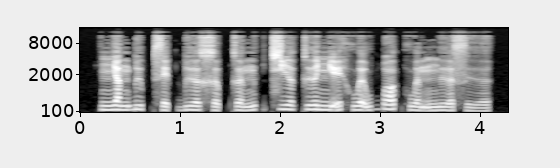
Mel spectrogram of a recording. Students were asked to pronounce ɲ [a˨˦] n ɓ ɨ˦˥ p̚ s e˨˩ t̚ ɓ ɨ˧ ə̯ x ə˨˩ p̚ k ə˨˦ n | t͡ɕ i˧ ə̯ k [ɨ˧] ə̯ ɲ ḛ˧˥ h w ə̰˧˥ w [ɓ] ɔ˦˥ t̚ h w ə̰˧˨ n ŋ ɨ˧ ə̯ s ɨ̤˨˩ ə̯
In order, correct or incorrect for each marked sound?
incorrect: a˧, correct, correct

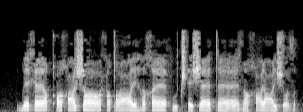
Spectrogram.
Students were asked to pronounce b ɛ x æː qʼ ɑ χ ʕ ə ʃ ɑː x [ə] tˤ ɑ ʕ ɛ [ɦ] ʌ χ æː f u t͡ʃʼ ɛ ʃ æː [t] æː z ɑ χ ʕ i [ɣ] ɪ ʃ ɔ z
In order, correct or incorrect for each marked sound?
incorrect: ʌ, correct, correct, incorrect: ʕ

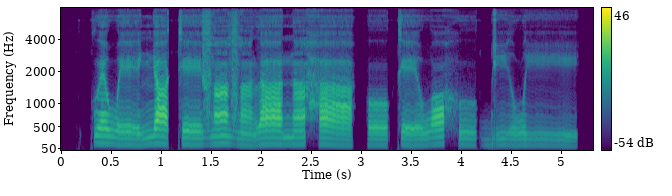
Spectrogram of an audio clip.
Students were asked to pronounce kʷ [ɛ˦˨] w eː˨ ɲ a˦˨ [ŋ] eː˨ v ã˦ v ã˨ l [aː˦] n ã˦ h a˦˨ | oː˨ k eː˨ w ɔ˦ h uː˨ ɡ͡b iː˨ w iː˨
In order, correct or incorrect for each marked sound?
incorrect: ɛ˦, incorrect: k, correct

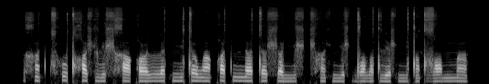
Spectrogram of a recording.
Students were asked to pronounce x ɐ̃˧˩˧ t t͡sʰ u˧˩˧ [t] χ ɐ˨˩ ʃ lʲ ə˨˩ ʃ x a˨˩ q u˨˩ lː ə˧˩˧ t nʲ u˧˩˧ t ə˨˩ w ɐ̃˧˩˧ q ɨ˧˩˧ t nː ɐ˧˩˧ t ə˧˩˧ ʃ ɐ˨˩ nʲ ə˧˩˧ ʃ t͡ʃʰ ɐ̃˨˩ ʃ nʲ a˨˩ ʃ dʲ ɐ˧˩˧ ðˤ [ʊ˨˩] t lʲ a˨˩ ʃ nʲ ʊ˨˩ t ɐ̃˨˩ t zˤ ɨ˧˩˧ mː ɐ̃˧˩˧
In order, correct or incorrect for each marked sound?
correct, correct

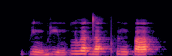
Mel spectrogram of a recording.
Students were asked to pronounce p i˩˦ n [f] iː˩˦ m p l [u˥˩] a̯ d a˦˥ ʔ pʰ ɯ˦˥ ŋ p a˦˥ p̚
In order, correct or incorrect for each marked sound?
incorrect: b, incorrect: u˧

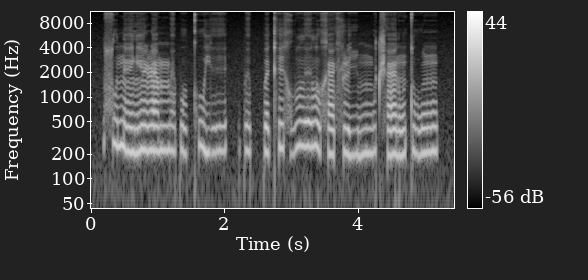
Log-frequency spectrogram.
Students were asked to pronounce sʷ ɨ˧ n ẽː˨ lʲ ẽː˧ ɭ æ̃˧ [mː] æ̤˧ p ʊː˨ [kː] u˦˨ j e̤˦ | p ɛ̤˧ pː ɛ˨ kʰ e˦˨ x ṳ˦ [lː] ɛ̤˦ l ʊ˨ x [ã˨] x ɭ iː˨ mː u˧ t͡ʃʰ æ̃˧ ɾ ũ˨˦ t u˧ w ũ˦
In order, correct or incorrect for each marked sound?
correct, incorrect: kʰ, correct, incorrect: æ̃˨

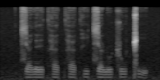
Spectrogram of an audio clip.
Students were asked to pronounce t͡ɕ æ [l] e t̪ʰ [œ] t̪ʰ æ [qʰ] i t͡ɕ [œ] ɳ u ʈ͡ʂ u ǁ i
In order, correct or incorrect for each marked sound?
correct, incorrect: æ, incorrect: t̪ʰ, incorrect: æ

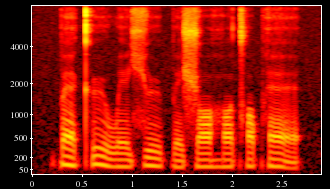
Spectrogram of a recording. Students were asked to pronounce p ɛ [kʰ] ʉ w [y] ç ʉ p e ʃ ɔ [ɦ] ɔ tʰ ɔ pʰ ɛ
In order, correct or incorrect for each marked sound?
incorrect: kʼ, incorrect: e, correct

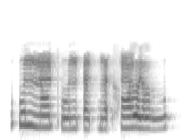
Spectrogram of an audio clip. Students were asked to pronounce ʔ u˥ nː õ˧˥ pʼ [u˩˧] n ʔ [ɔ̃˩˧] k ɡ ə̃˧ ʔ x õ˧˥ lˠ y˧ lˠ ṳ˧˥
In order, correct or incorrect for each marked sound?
correct, incorrect: ə̃˩˧

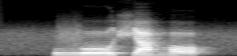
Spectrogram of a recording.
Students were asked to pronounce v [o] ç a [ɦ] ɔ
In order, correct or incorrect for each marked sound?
correct, correct

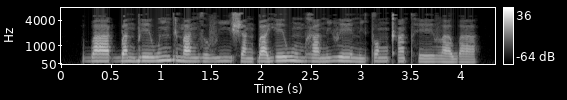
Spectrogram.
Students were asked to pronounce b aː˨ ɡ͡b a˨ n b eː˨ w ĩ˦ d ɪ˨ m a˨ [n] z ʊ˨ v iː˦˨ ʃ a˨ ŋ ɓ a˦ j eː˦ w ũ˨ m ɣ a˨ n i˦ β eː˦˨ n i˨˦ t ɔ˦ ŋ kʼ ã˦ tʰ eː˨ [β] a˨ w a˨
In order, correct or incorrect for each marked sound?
incorrect: ŋ, correct

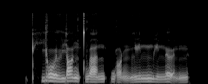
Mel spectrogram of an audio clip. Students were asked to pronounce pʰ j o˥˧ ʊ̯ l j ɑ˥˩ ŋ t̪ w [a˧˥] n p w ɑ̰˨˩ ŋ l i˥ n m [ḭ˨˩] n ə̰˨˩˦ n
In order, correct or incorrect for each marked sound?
correct, incorrect: i˧˥

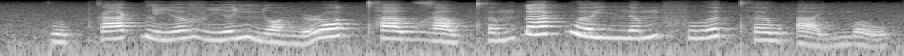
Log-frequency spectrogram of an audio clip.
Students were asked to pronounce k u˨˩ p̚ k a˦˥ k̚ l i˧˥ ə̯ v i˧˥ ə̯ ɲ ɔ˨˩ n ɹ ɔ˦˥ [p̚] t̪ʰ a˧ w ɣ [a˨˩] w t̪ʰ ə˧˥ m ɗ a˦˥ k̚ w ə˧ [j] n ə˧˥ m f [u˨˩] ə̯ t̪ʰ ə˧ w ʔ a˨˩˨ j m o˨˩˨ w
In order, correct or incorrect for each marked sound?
incorrect: t̚, correct, correct, incorrect: u˧˥

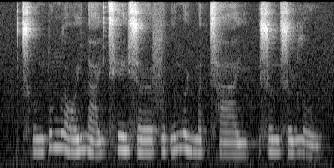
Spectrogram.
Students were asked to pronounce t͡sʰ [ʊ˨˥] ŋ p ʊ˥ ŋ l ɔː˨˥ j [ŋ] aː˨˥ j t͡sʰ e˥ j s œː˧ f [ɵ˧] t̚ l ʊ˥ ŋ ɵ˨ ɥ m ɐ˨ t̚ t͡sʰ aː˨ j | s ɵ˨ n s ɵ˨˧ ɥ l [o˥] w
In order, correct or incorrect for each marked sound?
incorrect: ʊ˨˧, incorrect: n̪, correct, incorrect: o˨˩

